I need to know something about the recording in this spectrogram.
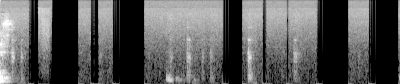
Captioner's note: brief silence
